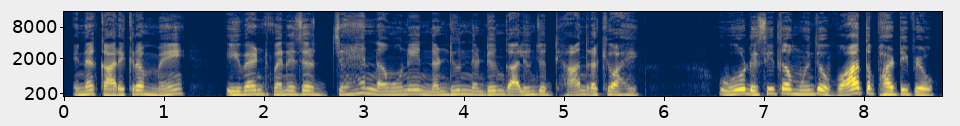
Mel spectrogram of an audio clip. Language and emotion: Sindhi, surprised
